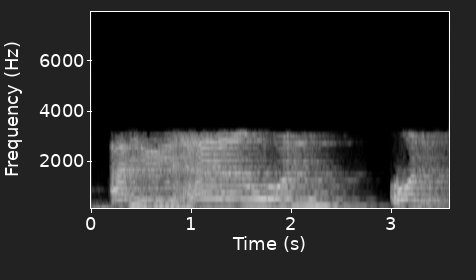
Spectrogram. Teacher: Jadi ketika mengucapkan ro berharokat fathah tanwin tidak cukup ron, akan tetapi ron ditebalkan suaranya. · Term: ro yang dibaca tebal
